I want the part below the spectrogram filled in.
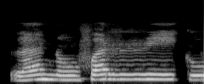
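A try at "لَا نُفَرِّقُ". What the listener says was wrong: La lamnya panjang Ibu. nufarriqu, qafnya juga nggak boleh panjang di sini karena hurufnya berharokat doma.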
